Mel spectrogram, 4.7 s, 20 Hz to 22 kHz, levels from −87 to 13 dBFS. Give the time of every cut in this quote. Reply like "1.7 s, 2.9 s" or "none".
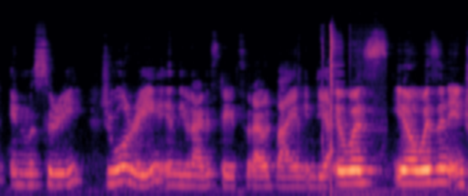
0.9 s, 3.2 s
